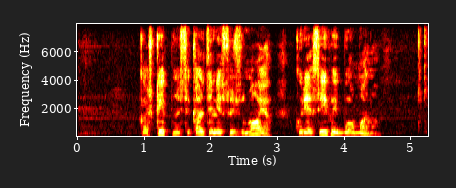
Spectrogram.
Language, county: Lithuanian, Vilnius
